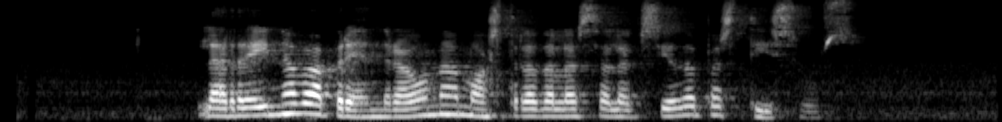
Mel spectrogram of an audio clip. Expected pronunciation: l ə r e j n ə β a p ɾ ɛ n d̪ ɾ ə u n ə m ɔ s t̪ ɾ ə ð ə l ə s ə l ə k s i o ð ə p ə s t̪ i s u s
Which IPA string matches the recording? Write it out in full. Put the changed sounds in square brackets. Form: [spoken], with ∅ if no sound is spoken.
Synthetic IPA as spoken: l ə r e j n ə β a p ɾ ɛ n d̪ ɾ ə u n ə m ɔ s t̪ ɾ ə ð ə l ə s ə l ə k s i o ð ə p ə s t̪ i s u s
